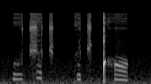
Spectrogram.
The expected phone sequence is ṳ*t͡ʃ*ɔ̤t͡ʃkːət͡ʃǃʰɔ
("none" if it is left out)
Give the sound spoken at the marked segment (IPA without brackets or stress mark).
t͡ʃ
